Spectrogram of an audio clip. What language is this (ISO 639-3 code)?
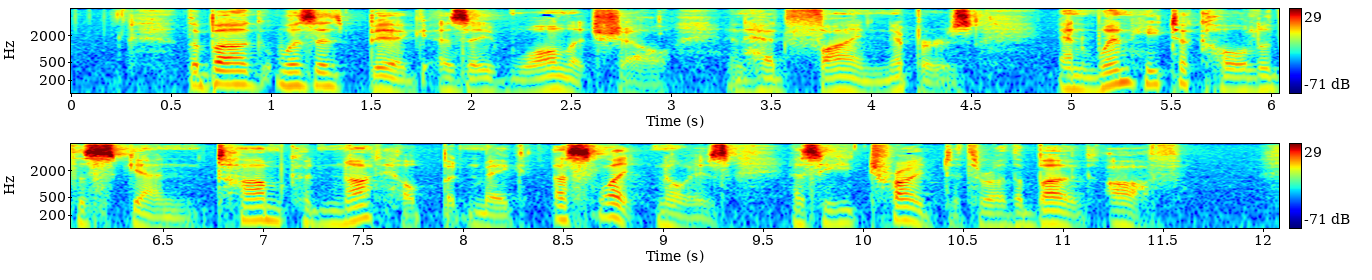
eng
